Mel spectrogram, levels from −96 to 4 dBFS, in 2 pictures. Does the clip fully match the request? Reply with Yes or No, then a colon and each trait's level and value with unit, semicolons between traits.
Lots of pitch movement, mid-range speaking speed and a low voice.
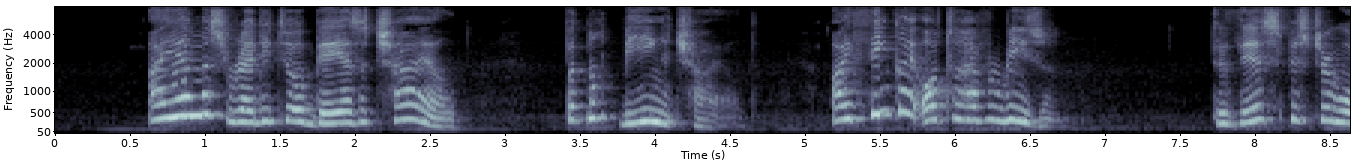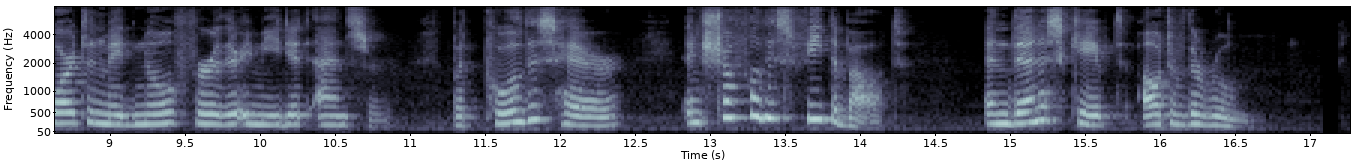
No: wide, 6.5 semitones; average, 165 wpm; very high, 265 Hz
